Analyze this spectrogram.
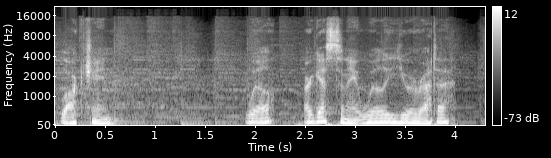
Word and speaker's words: Yuarata: Tonight on the show, very impressive young man, Wil Yuarata. And I did ask him how to say his last name, and that is correct.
